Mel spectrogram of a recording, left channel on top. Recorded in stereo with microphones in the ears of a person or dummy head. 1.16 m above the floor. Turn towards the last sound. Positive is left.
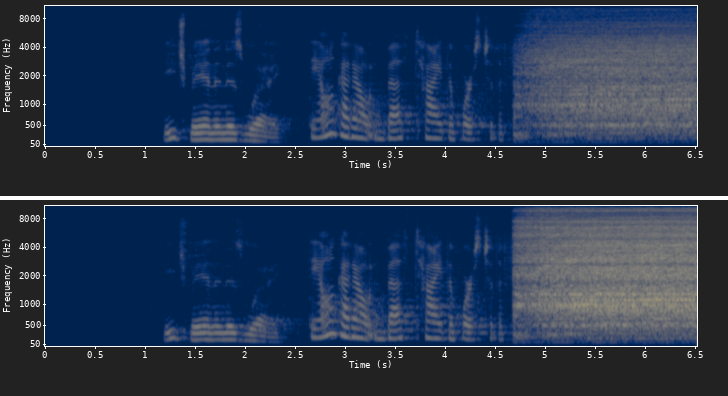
turn(degrees=-65)  # may be behind; listen again after turning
